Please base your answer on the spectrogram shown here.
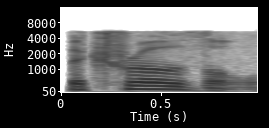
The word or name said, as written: betrothal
